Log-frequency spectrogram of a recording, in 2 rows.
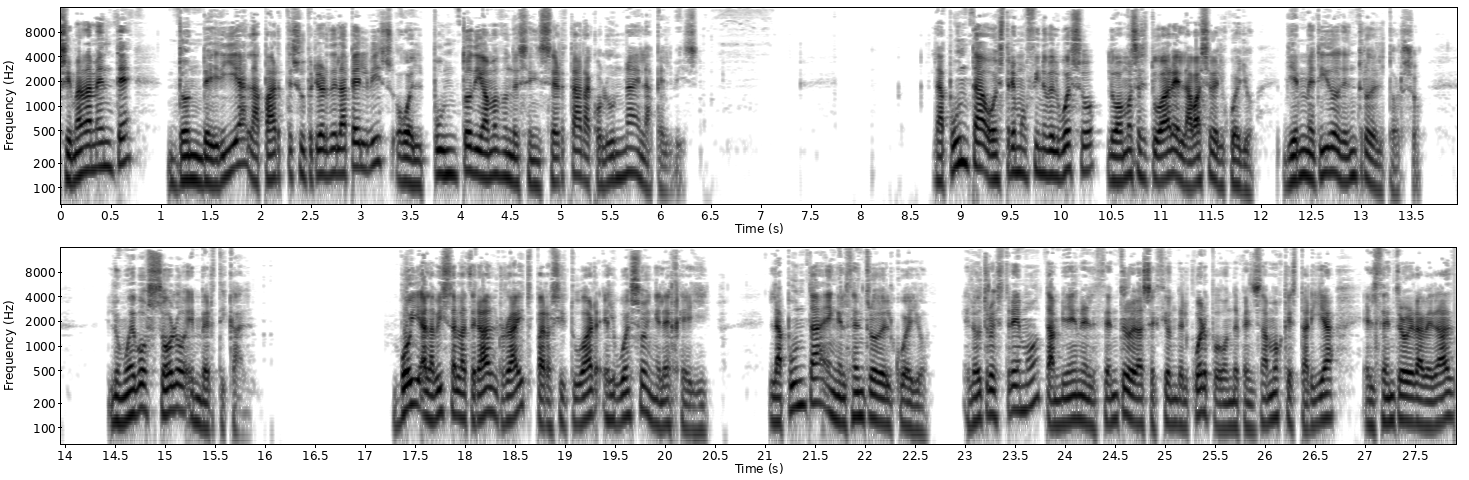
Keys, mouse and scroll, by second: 2.9 KP_1, 4.1-5.3 middle drag, 5.5 middle click, 6.8 click, 9.6 right click, 10.4 middle click, 10.5 right click, 10.6 middle click, 11.5 click, 18.2 KP_3, 20.1-23.4 drag, 23.5 right click, 25.2 click.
